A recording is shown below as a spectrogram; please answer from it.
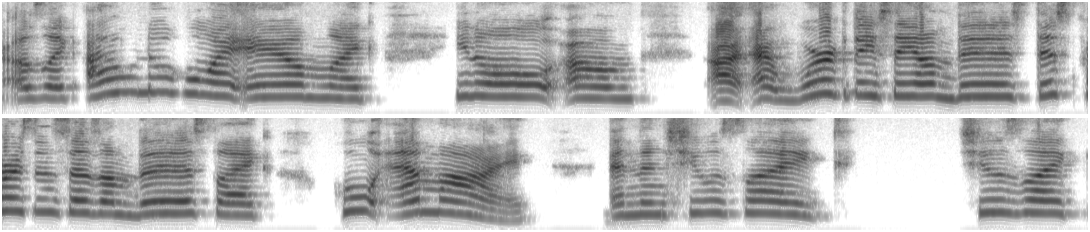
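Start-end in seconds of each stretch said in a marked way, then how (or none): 0.4-8.1 high, pleading and lost; reliving the confused cry on the phone; retold distress. Daughter on the phone to mom, lost and tearful.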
